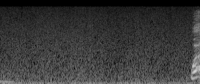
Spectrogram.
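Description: Steady hiss of room and microphone background noise. A man's voice comes in over a microphone just at the end.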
